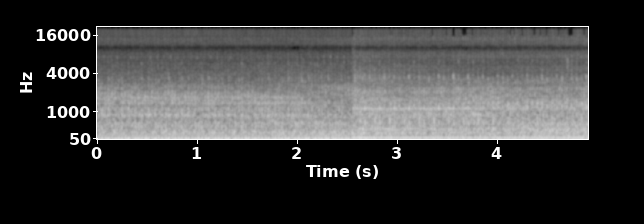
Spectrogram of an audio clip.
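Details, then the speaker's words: Old diesel truck started after sitting 11 years, with oil pressure, air pressure and voltage up: deep, even diesel idle with steady low rumble and clean regular firing, no knocks or misses; sounds healthy. "Absolutely insane. This old motor sounds good. This absolutely makes my day."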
